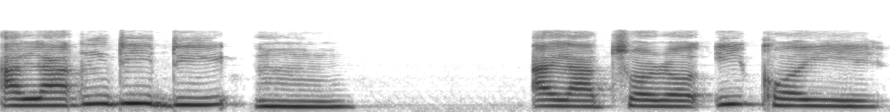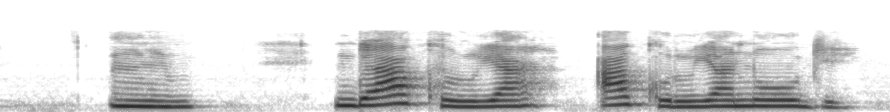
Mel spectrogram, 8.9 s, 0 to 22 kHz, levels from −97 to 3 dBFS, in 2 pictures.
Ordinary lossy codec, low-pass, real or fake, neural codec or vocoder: none; 7.2 kHz; fake; codec, 16 kHz, 2 kbps, FunCodec, trained on LibriTTS, 25 frames a second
